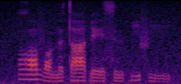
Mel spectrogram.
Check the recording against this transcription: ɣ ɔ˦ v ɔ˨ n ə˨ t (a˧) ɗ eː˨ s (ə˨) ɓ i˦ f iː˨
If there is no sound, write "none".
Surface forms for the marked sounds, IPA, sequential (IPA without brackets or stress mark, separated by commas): aː˧, ɨ˨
